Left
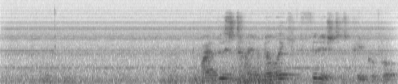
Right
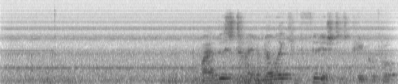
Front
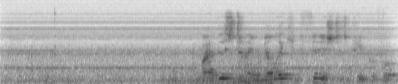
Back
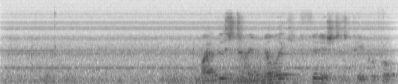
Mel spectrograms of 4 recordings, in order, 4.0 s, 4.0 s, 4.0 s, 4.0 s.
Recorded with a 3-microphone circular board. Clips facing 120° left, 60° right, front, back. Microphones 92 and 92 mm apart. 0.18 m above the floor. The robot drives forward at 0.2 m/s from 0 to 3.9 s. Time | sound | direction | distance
2.0 | a man speaking | 155° right | 1.3 m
